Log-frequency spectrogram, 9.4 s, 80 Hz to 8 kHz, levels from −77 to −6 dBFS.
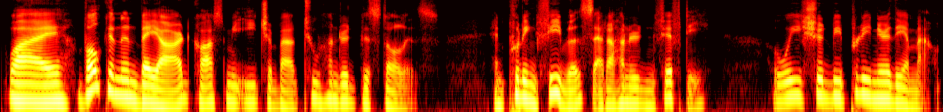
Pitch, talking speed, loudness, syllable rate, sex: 120 Hz, 165 wpm, -20 LUFS, 4.7 syllables/s, male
